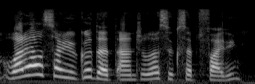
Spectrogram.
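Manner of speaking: ordinary talk, nothing marked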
